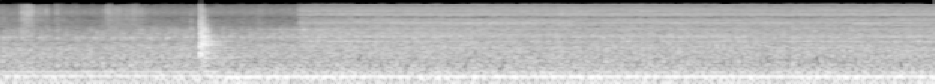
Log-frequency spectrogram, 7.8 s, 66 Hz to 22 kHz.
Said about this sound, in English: This is a beam coming down from the machine, which is then turned 90 degrees to latch onto the railway track. It then carries on up and lifts the machine off the line.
